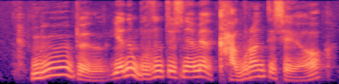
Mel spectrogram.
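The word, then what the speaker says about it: Möbel: 자, 무빌.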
